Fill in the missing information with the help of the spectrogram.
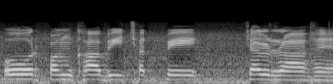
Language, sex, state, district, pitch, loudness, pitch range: Hindi, female, Haryana, Charkhi Dadri, 220 Hz, -14 LUFS, 210-230 Hz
